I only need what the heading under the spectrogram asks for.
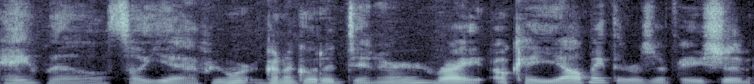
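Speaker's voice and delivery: acted seductive voice. Alicia talking to Will so that Peter can hear: imitating Alicia's sultry voice. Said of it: "she's got the sultry Alicia voice on".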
